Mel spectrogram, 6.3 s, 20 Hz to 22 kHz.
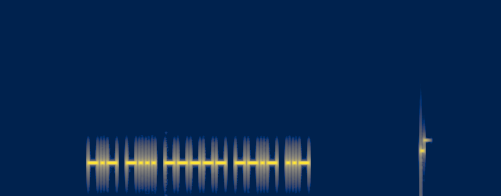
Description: Morse code, heard as a keyed tone, about 29 wpm, 700 Hz. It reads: KB0QU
